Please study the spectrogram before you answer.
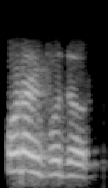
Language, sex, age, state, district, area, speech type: Tamil, female, 45-60, Tamil Nadu, Madurai, urban, conversation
